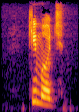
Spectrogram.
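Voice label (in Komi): "кимӧдз", Komi, female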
